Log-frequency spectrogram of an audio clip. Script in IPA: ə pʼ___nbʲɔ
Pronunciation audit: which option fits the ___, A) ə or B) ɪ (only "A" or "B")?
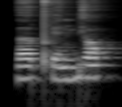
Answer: B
